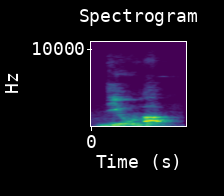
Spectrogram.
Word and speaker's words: জিহ্বা: জি, হ এর পরিবর্তনে হবে উ আর ব এর পরিবর্তনে হবে ভা, জিহ্বা।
